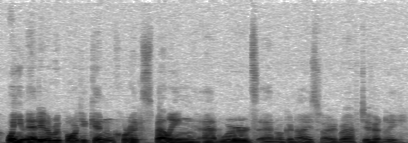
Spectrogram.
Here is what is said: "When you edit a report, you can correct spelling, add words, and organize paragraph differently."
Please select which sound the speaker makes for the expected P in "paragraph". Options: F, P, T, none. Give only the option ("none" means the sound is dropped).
F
